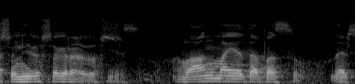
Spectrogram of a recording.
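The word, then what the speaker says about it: वाङ्मय तपस्: ¿Y cuál es la importancia de pronunciar sonidos sagrados? Yes. Vangmaya tapasu.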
